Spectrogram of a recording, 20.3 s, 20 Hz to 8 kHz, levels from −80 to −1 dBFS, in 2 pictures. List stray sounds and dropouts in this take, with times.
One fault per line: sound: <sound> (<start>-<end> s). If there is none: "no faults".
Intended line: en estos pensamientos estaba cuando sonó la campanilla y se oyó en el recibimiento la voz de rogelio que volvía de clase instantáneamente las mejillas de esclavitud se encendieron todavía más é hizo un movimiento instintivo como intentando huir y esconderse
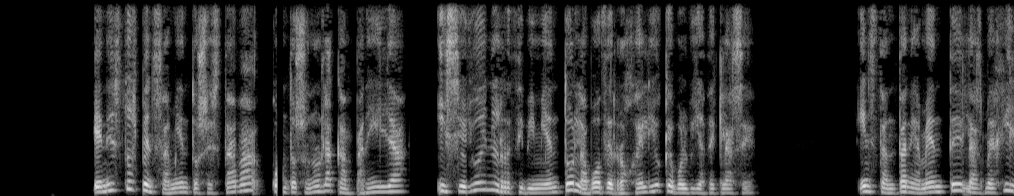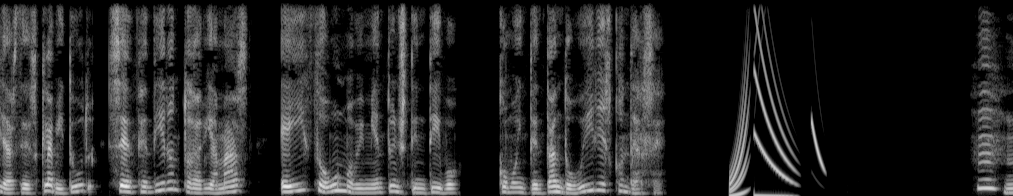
sound: dropout (2.8-2.8 s)
sound: chirp (17.4-18.4 s)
